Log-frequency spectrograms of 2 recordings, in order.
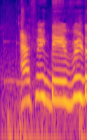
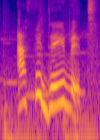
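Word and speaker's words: affidavit: लोग कहते हैं इसे एफिडेविड बना देना। डेविड कैसे हो गया? टी है वहां पे। The pronunciation is एफिडेविट।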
